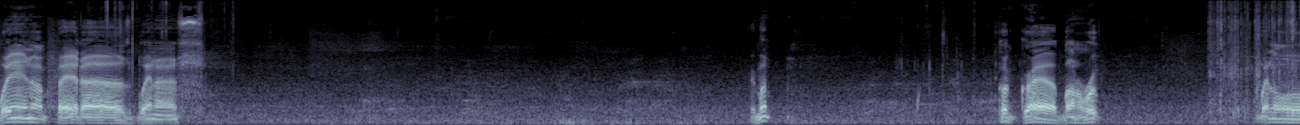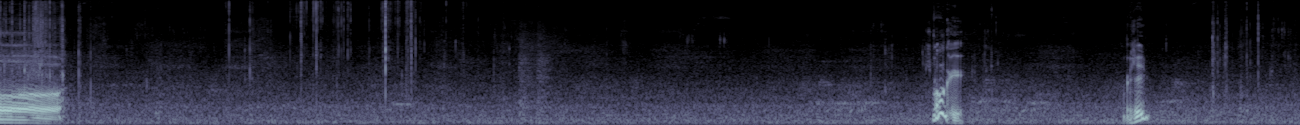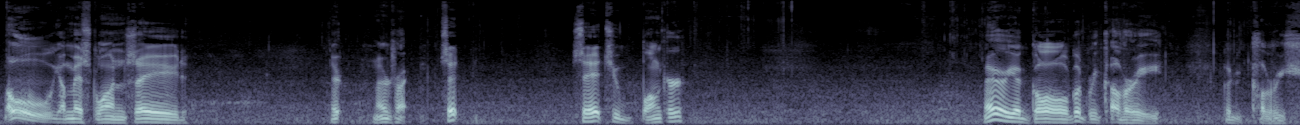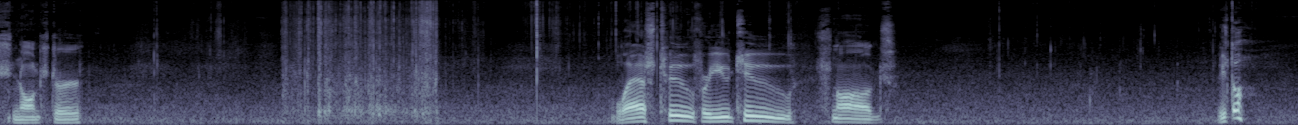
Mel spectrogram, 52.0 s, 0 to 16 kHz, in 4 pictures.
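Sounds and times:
crackling peanut bag: 0.7s - 2.4s, 11.9s - 18.2s, 41.0s - 45.6s
peanut shell cracking: 12.0s - 14.0s, 15.2s - 17.8s.

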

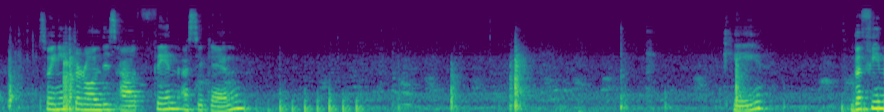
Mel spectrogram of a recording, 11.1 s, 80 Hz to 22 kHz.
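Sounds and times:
taps on wooden table: 3.0s - 5.8s.

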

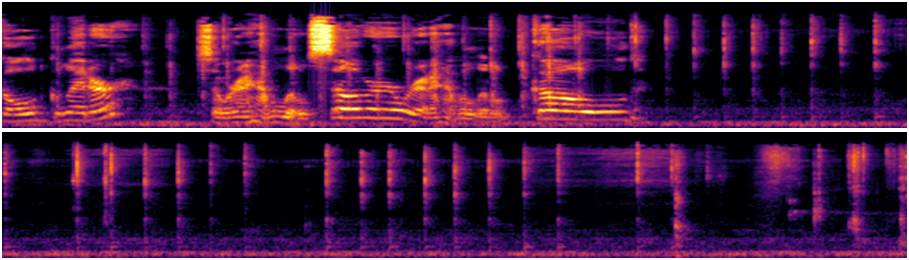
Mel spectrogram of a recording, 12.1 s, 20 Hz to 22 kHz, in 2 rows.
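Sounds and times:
glitter jar tapping and shaking: 0.0s - 12.0s.

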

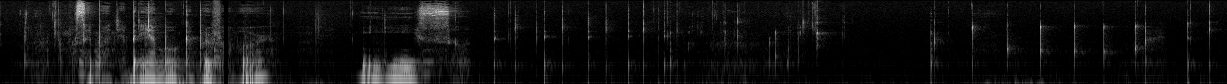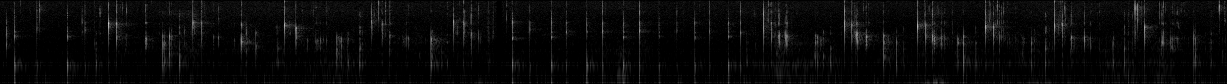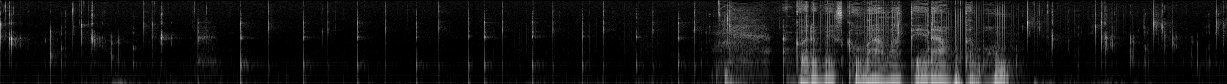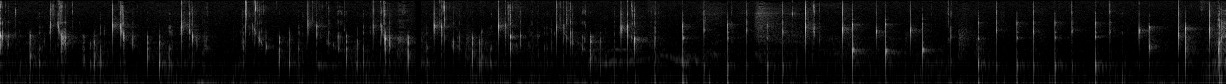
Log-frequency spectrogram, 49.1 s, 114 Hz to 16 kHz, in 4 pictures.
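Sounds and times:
wet mouth clicks: 0.2s - 8.6s, 9.2s - 49.0s.

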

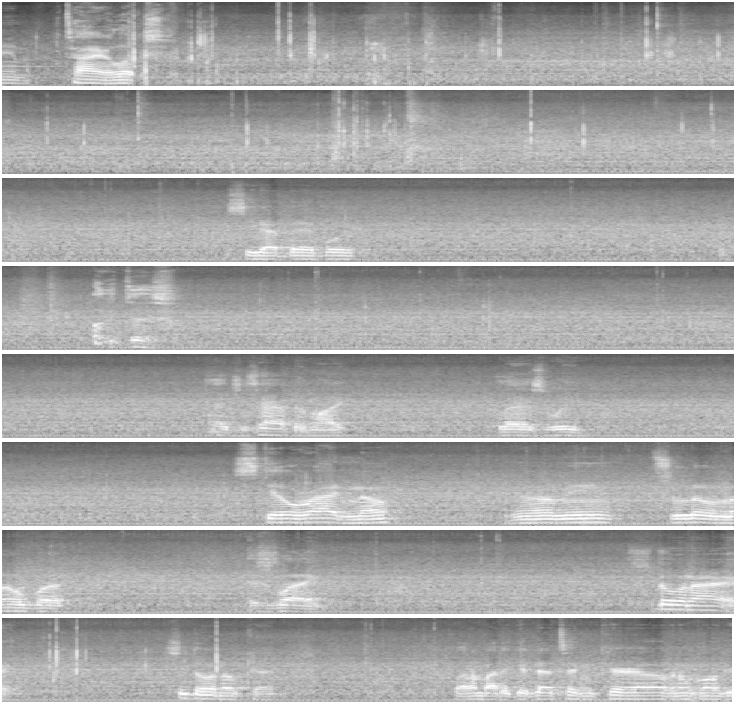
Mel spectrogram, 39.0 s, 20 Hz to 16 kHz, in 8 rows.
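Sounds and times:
car engine idling: 0.0s - 39.0s
steady background hum: 0.0s - 39.0s
footsteps on concrete: 0.3s - 8.2s.

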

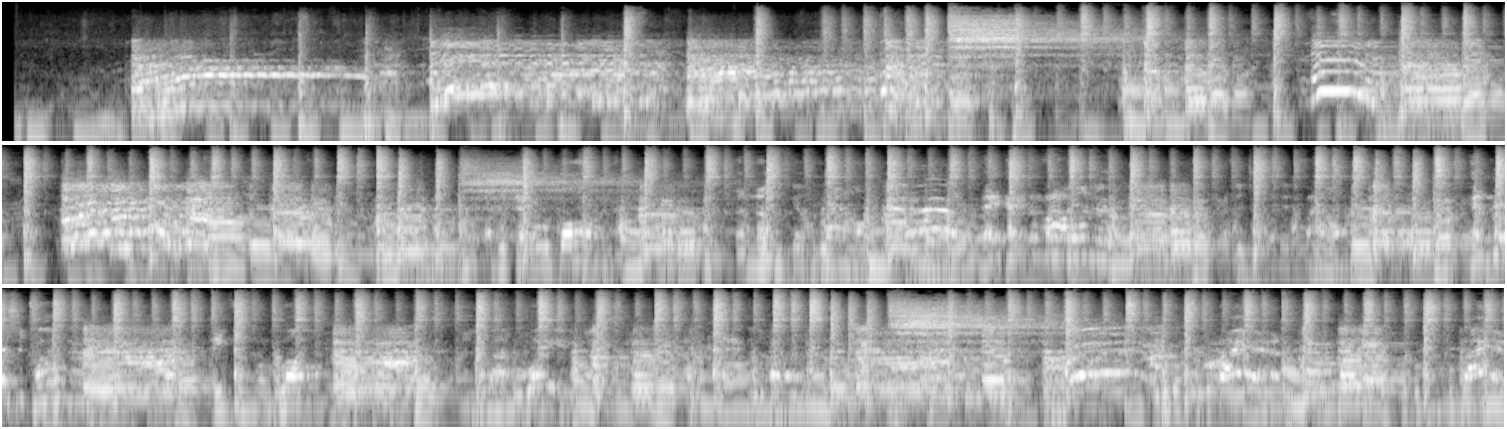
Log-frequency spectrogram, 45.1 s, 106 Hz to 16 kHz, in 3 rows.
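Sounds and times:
bass line: 0.1s - 45.0s
electric guitar bending notes: 0.2s - 45.0s
drum kit beat: 1.3s - 45.0s.

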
